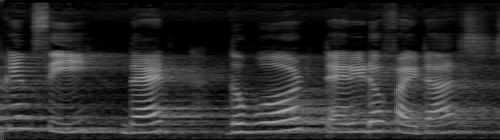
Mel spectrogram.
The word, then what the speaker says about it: Pteridophyta: Here you can see that the word Pteridophyta starts with the letter P, but here P is silent and so we spell it as Pteridophyta.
